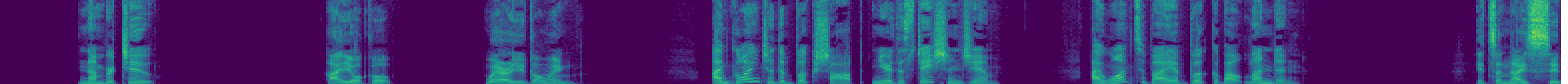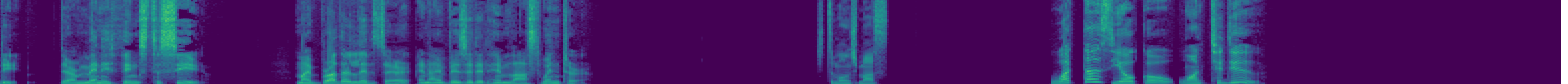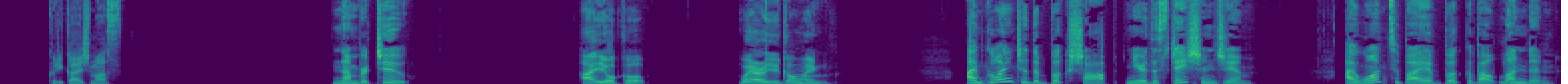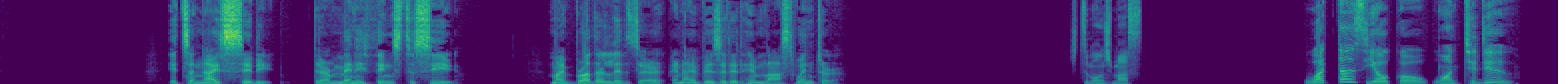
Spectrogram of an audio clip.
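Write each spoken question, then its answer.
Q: What does Yoko want to do?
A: She wants to buy a book about London.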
